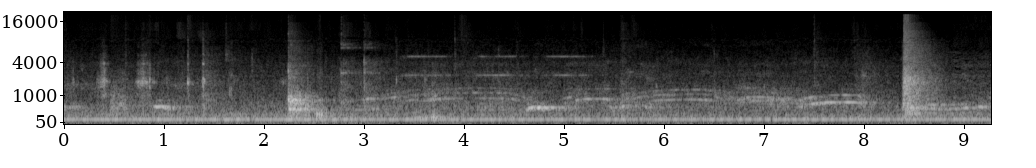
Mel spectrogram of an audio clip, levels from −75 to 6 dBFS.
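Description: A recording of sounds carrying plainly audible Opus compression throughout: textures come out grainy and hoarse, with a rough, noise-filled quality rather than swirling. Content still reaches about 20.2 kHz. The likely cause is Opus in hybrid mode at a starved rate, consistent with roughly 16 kbps.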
